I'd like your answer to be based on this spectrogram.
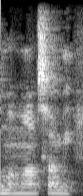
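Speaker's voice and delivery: ordinary delivery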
